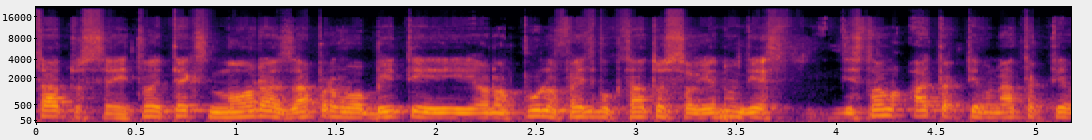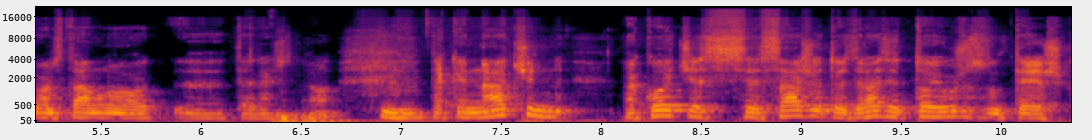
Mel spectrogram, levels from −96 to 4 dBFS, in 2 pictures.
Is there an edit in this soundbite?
no; 0 cuts

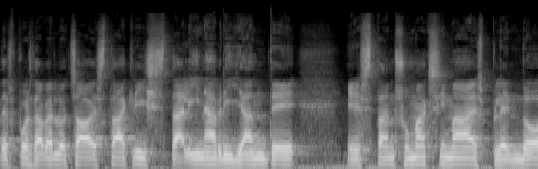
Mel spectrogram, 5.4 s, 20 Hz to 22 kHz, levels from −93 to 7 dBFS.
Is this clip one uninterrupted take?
yes; 0 cuts

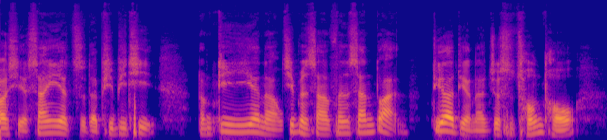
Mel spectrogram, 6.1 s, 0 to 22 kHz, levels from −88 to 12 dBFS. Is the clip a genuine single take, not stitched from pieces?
no; 2 cuts; at 2.8 s, 4.1 s

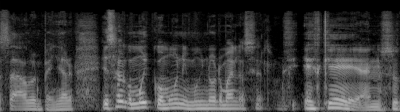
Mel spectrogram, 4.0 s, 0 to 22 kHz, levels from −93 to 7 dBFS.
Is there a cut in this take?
no; 0 cuts

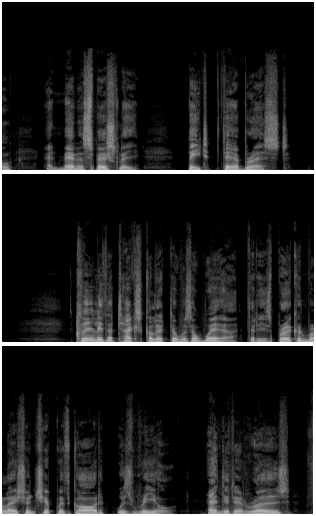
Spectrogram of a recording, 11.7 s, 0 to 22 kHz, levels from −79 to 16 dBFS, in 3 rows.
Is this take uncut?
yes; 0 cuts

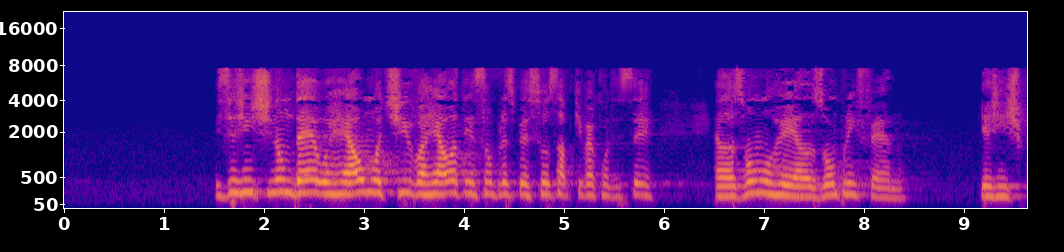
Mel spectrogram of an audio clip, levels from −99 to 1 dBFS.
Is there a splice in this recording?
no; 0 cuts

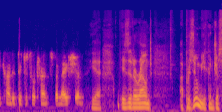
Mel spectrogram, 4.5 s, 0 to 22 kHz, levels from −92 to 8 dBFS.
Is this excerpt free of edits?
no; 1 cut; at 2.4 s

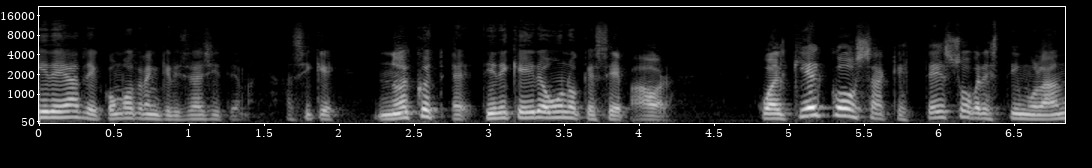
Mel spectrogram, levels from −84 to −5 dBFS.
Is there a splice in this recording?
yes; 1 cut; at 1.5 s

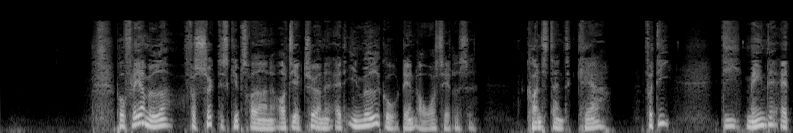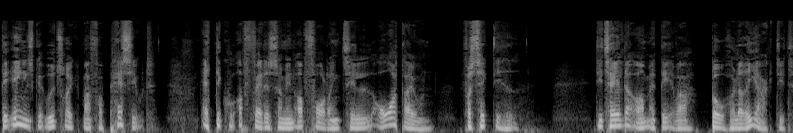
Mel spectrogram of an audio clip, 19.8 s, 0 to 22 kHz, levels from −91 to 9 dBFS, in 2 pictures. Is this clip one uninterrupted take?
yes; 0 cuts

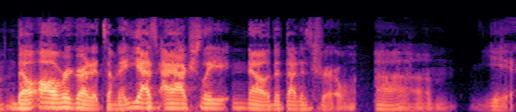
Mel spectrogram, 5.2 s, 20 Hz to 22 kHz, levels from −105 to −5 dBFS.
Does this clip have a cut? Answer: yes; 2 cuts; at 1.6 s, 3.1 s

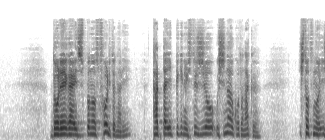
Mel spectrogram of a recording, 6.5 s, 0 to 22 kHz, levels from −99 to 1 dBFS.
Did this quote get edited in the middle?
no; 0 cuts

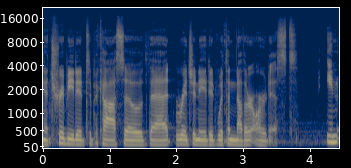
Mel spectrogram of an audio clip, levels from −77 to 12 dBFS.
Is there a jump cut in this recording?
yes; 1 cut; at 2.0 s

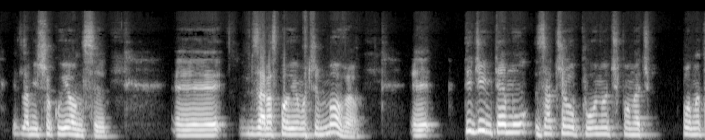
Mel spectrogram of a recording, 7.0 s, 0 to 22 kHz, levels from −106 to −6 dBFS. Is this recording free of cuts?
no; 1 cut; at 4.5 s

